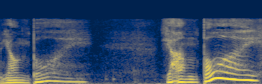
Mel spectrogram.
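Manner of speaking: eerie, very drawn-out, slow, swooping calling voice. Retelling a scene where a voice calls to a boy: imitating a weird, creepy voice. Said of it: "it's really weird and creepy".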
